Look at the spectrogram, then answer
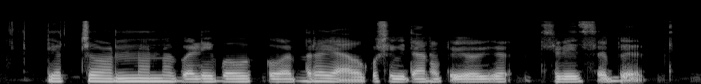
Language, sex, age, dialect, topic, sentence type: Kannada, male, 25-30, Northeastern, agriculture, question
